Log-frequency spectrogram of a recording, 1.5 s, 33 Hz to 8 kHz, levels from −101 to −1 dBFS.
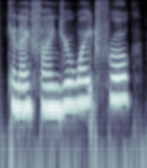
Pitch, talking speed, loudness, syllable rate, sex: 265 Hz, 245 wpm, -14 LUFS, 5.7 syllables/s, female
